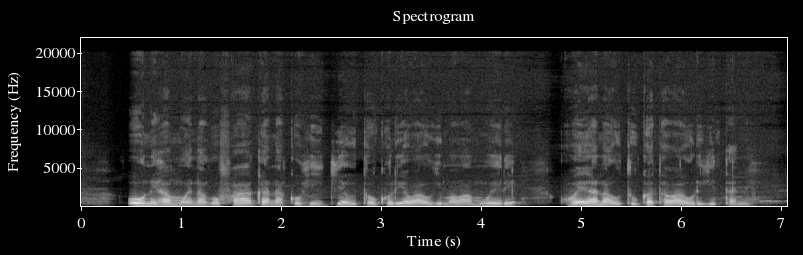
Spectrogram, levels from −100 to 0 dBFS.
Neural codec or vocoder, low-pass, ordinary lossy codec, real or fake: none; none; none; real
